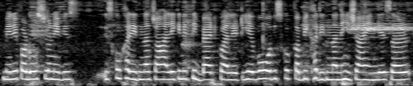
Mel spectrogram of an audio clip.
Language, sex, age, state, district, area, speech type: Urdu, female, 18-30, Delhi, Central Delhi, urban, spontaneous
